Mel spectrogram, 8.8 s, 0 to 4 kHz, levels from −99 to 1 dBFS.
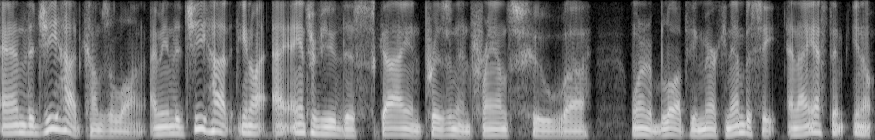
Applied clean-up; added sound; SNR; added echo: none; none; none; none.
